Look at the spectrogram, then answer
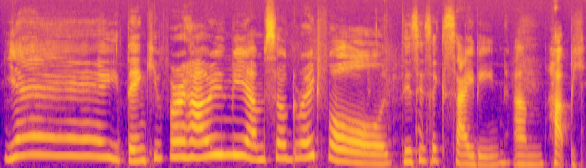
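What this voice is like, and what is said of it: Speaks with a noticeable accent. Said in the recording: “She has a beautiful accent.”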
